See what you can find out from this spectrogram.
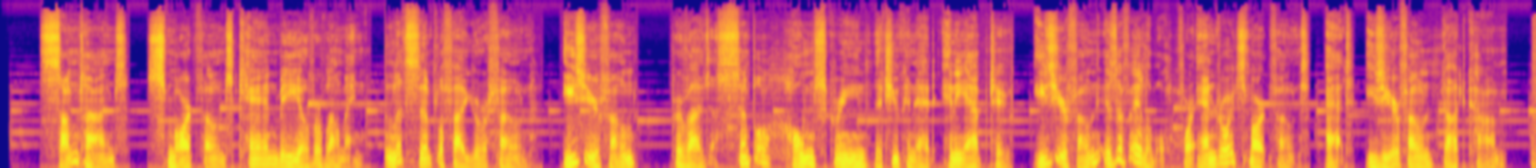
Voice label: Demo Mono, Voiceover Artist for Audiobooks, Docs & Tours; professional male voiceover artist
